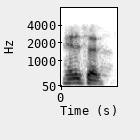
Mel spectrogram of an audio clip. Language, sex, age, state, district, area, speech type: Kannada, male, 18-30, Karnataka, Uttara Kannada, rural, conversation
